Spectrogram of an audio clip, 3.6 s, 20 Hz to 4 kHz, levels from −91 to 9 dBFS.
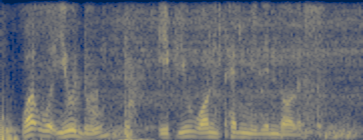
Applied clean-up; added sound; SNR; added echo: none; Breathing + Sink (filling or washing); 7 dB; none.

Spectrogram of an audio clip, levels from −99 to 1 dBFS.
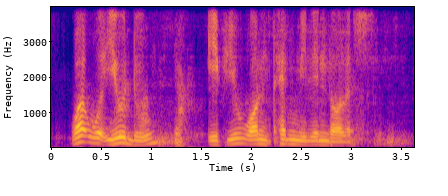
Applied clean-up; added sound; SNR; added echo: neural separator model SepFormer DNS4.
